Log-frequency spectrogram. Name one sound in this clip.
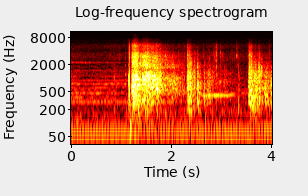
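A horse's hooves clatter on rock.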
